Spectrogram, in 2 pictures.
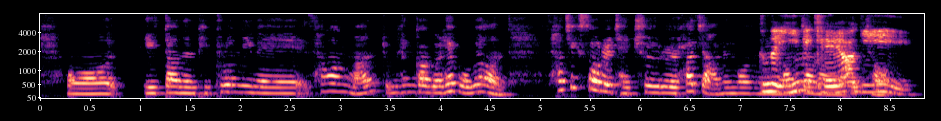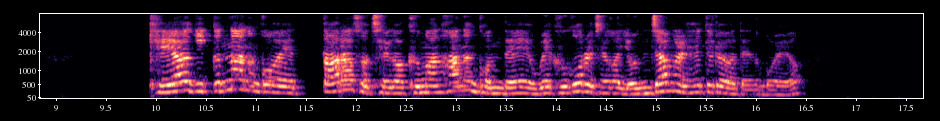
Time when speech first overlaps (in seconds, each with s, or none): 7.2 s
